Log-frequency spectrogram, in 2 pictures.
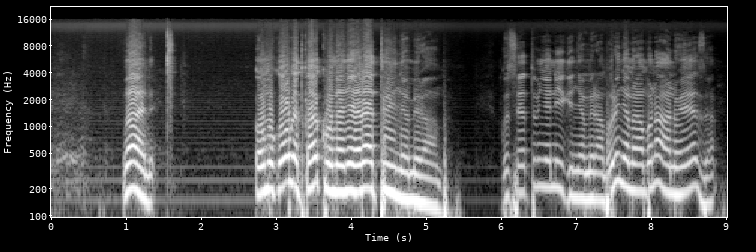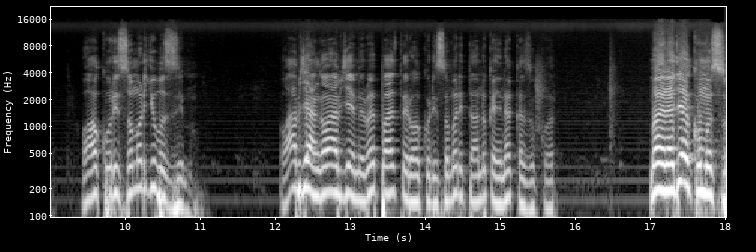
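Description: A young man talks with animation into a microphone, heard through loudspeakers.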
